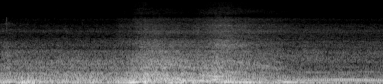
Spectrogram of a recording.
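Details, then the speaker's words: 2008 Toyota Tacoma 4.0L after jumping the failed resistor connector leads with wire: engine catches and holds steady even running with low rumble; runs normally, resistor was the fault. "Wow. So it's fixed and running. And that was it. This resistor here."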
